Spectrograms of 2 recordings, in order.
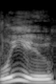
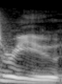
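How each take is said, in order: First: The name begins with a soft L-like sound. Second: The name begins with a clear R sound. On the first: This is how the name is said in Japanese. "that is Liu, that there is no R in the Japanese dialect" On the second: This is how video game fans say the name. "That is Ryu. That's how, you know, us Street Fighter gamers have pronounced it"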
